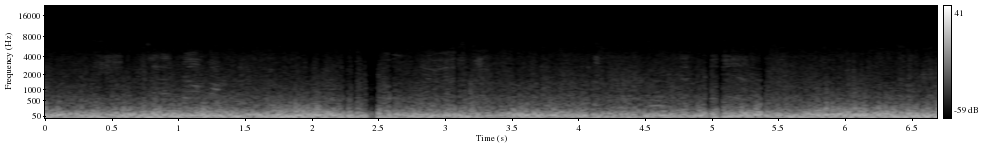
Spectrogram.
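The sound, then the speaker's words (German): A boat on a two-hour trip out across water, with a steady, loud low rumble and wind buffeting the microphone, continuous throughout with a couple of brief dips. “Erst zwei Stunden mit dem Boot raus, dann zu Fuß weitergehen.”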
